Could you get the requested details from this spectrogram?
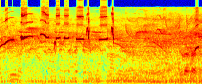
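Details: Oriental magpie-robin singing agitatedly, used as a lure to provoke other birds: sharp whistled notes and clicking bursts in quick succession, then a quieter warbling stretch, over a low steady hum.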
